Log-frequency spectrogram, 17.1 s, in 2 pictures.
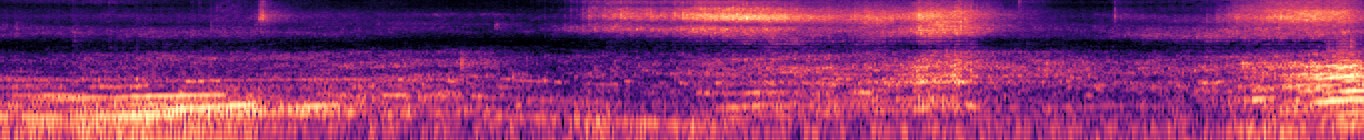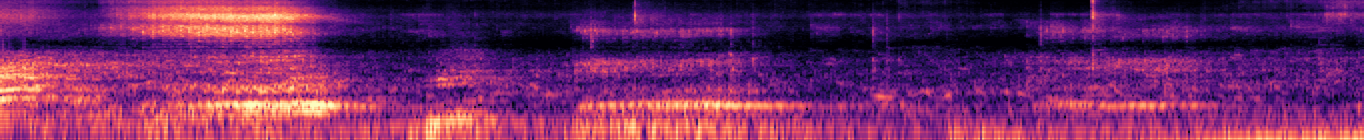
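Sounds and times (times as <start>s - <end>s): cars driving past revving: 0.0s - 17.0s.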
